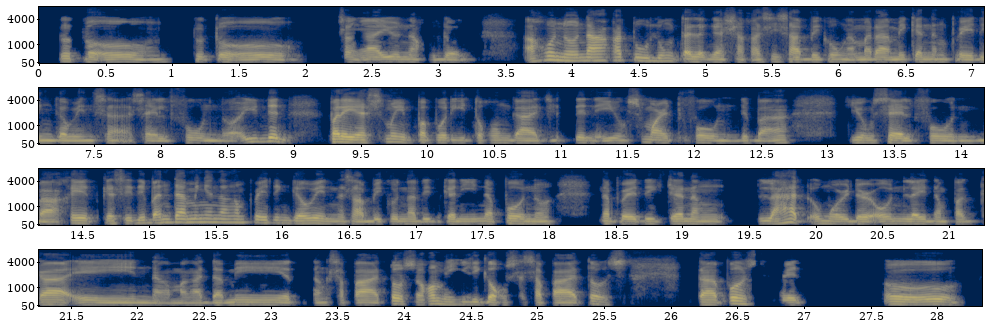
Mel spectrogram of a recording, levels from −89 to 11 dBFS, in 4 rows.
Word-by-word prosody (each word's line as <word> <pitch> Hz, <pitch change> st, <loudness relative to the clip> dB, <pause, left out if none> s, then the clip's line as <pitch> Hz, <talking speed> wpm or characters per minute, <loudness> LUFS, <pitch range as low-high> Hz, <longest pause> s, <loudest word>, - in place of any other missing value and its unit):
Totoo. 110 Hz, -4 st, -1 dB, 0.2 s
Totoo. 110 Hz, -2 st, -1 dB, 0.3 s
Sang-ayon 115 Hz, 0 st, 0 dB
ako 110 Hz, -1 st, -5 dB
do'n. 105 Hz, -, -2 dB, 0.4 s
Ako 200 Hz, +1 st, +2 dB
'no, 160 Hz, -4 st, +3 dB
nakakatulong 160 Hz, -3 st, +2 dB
talaga 110 Hz, -2 st, +2 dB
siya, 105 Hz, -, -4 dB
kasi 105 Hz, +3 st, -4 dB
sabi 110 Hz, -1 st, 0 dB
ko 110 Hz, 0 st, -4 dB
nga, 100 Hz, -, -2 dB
marami 110 Hz, +1 st, 0 dB
ka -, -, -3 dB
nang 110 Hz, -1 st, -2 dB
pwedeng 110 Hz, 0 st, -1 dB
gawin 105 Hz, -1 st, +1 dB
sa 105 Hz, -, -5 dB
cellphone, 105 Hz, +1 st, -3 dB
'no? 100 Hz, 0 st, -4 dB
Ayun 160 Hz, +2 st, -1 dB
din, 180 Hz, -2 st, +6 dB, 0.3 s
parehas 135 Hz, -4 st, +6 dB
mo, 145 Hz, -, +1 dB
yung 130 Hz, -, -2 dB
paborito 115 Hz, -2 st, -2 dB
kong 115 Hz, 0 st, -5 dB
gadget 110 Hz, -, -1 dB
din, 120 Hz, -, -2 dB
eh, 105 Hz, +3 st, -2 dB
yung 110 Hz, -, -6 dB
smartphone, 115 Hz, -5 st, -2 dB
di 105 Hz, -, -3 dB
ba? 105 Hz, +3 st, -1 dB, 0.5 s
Yung 120 Hz, -2 st, -2 dB
cellphone. 105 Hz, -2 st, 0 dB
Bakit? 105 Hz, +6 st, +2 dB
Kasi 125 Hz, +2 st, -1 dB
di 140 Hz, -, 0 dB
ba, 145 Hz, -, +3 dB
ang 160 Hz, -, 0 dB
dami 175 Hz, 0 st, +4 dB
niya 180 Hz, -1 st, -1 dB
na 170 Hz, -, -1 dB
ngang 165 Hz, 0 st, -2 dB
pwedeng 145 Hz, -3 st, 0 dB
gawin. 125 Hz, -3 st, +2 dB
Nasabi 110 Hz, 0 st, 0 dB
ko -, -, -8 dB
na 115 Hz, -, 0 dB
din 110 Hz, 0 st, -3 dB
kanina 115 Hz, 0 st, -1 dB
po 125 Hz, -2 st, +3 dB
'no, 110 Hz, -1 st, -1 dB, 0.3 s
na -, -, -3 dB
pwedeng 115 Hz, -1 st, +1 dB
ka 115 Hz, +4 st, +2 dB
nang 110 Hz, -1 st, -1 dB, 0.2 s
lahat, -, -, +2 dB
umorder 115 Hz, -1 st, +1 dB
online 115 Hz, -1 st, +1 dB
ng 110 Hz, -1 st, -3 dB
pagkain, 110 Hz, -1 st, +1 dB
ng 95 Hz, -1 st, -4 dB
mga 95 Hz, 0 st, -3 dB
damit, 115 Hz, 0 st, -1 dB
ng 105 Hz, 0 st, -4 dB
sapatos. 110 Hz, +5 st, +2 dB
Ako, 150 Hz, +6 st, +3 dB
mahilig 120 Hz, -2 st, -3 dB
ako -, -, +5 dB
sa 110 Hz, -, -8 dB
sapatos. 110 Hz, -1 st, +1 dB, 0.5 s
Tapos 130 Hz, +5 st, +4 dB, 0.2 s
pwed 115 Hz, -1 st, +1 dB, 0.6 s
oo. 125 Hz, -3 st, +4 dB
115 Hz, 165 wpm, -24 LUFS, 110-125 Hz, 0.6 s, din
